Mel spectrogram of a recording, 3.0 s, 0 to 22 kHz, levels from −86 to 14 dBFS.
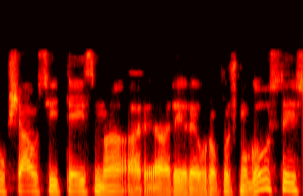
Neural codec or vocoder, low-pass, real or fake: none; 7.2 kHz; real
